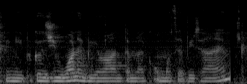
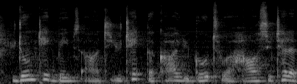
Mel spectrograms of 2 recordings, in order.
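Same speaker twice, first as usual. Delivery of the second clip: whisper. Real, not acted. Whispered complaint about men.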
